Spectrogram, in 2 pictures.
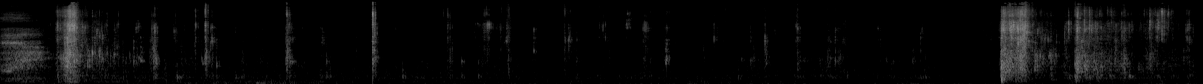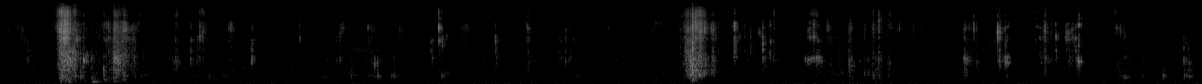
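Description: Crunchy food being bitten and chewed: many crisp crunching bursts in irregular clusters, fairly faint, with quiet gaps between bites and no talk.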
